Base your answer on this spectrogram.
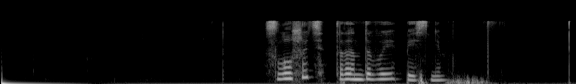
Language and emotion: Russian, neutral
